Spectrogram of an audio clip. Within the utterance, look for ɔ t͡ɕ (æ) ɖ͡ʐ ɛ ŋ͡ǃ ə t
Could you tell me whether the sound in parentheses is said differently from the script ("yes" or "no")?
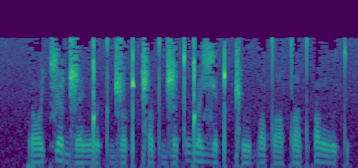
yes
